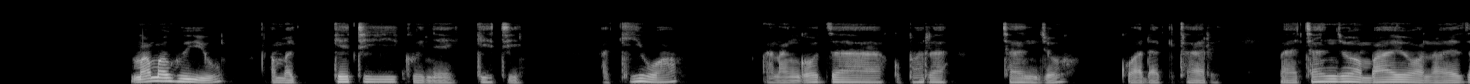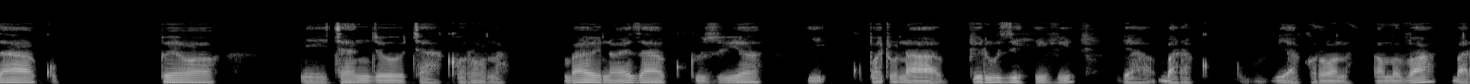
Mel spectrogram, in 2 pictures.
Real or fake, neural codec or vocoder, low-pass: real; none; 7.2 kHz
